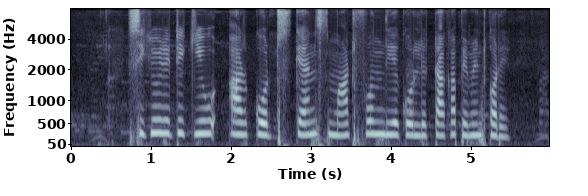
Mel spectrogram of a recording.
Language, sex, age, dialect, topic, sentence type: Bengali, female, 18-24, Western, banking, statement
